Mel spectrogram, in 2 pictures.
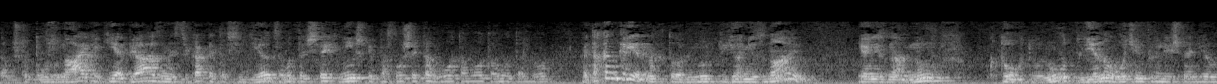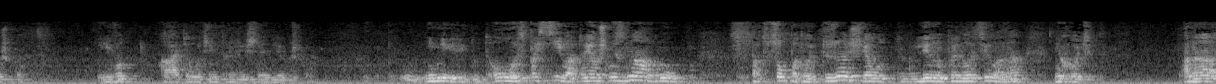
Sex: male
